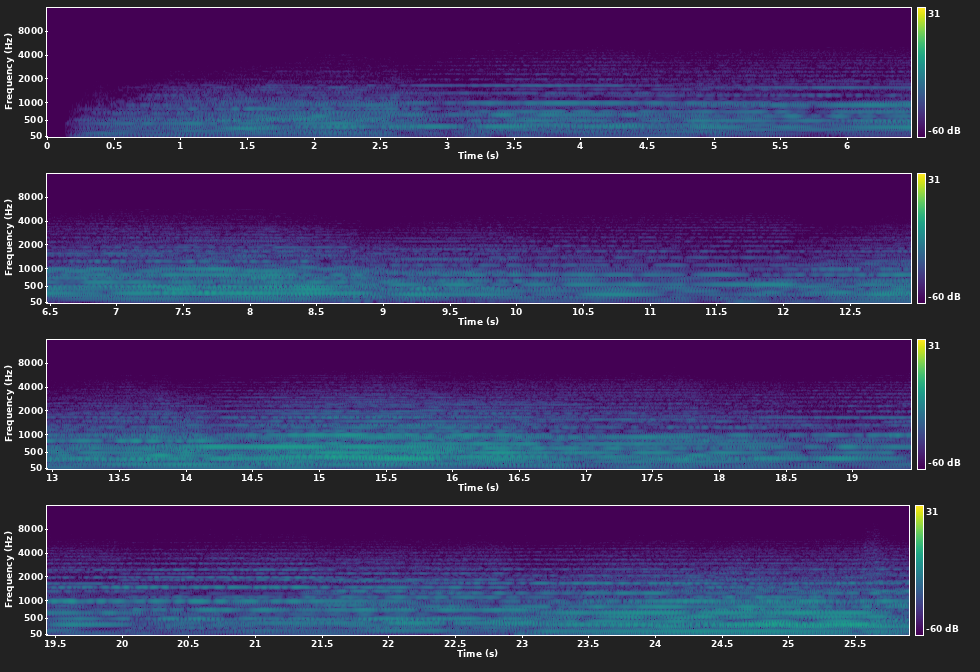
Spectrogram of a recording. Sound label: Ultrabrass; HydraSynth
